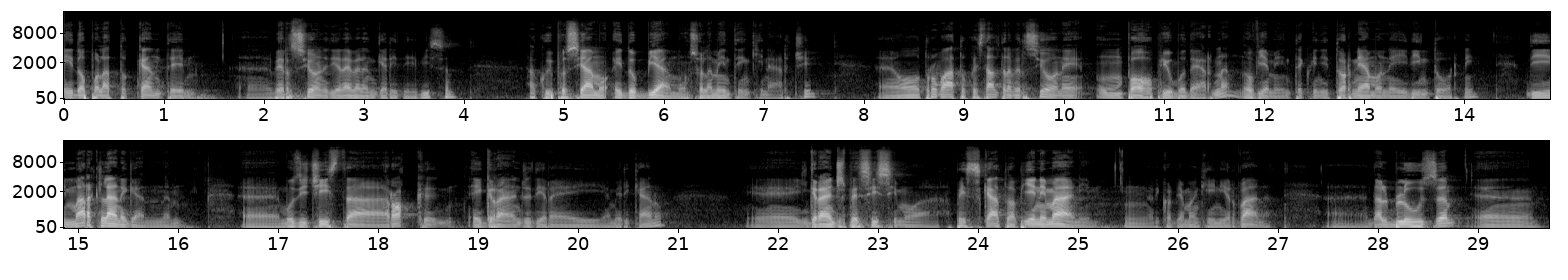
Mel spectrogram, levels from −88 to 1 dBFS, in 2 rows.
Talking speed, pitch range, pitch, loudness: 115 wpm, 80-100 Hz, 85 Hz, -28 LUFS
